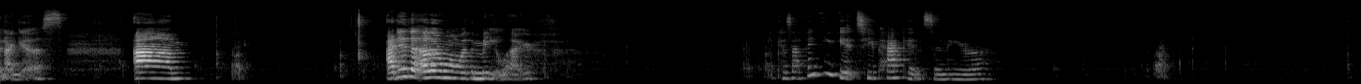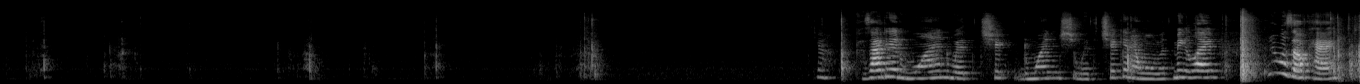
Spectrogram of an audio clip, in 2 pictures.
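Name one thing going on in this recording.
A young woman talks calmly and close by, with pauses.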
